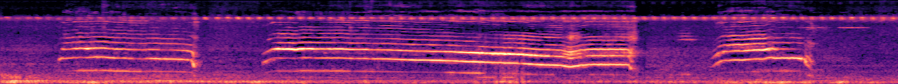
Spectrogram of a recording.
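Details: Black domestic cats, a mother and her kitten, begging for food: a short meow, then a long wavering meow of over three seconds that slides slightly downward, then another short meow, over a constant high-pitched whine.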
